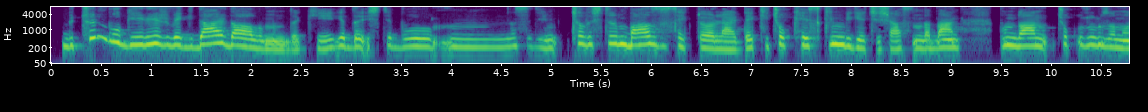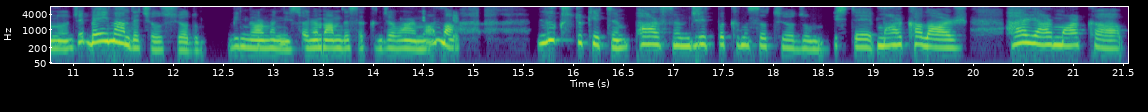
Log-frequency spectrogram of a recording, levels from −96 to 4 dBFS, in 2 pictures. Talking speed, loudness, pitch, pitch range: 130 wpm, -20 LUFS, 230 Hz, 195-255 Hz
